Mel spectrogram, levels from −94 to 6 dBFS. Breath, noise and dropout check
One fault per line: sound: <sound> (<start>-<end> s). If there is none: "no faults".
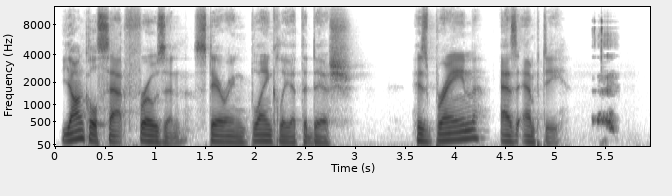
sound: laugh (5.4-5.7 s)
